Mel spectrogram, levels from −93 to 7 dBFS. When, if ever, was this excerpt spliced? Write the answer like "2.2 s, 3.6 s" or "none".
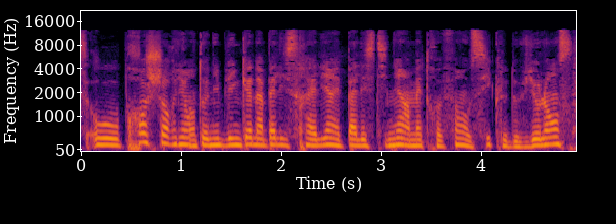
1.1 s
